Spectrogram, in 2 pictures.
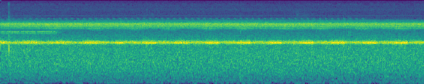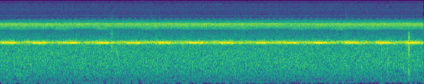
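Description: Faint chorus of night insects such as crickets, several steady high-pitched trills at different pitches running together; one of the higher trills stops about a second in.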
